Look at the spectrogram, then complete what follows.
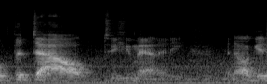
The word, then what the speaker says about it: Tao: over each chapter the first one is the Dow itself and again it's spelled ta o oftentimes sometimes you'll see a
